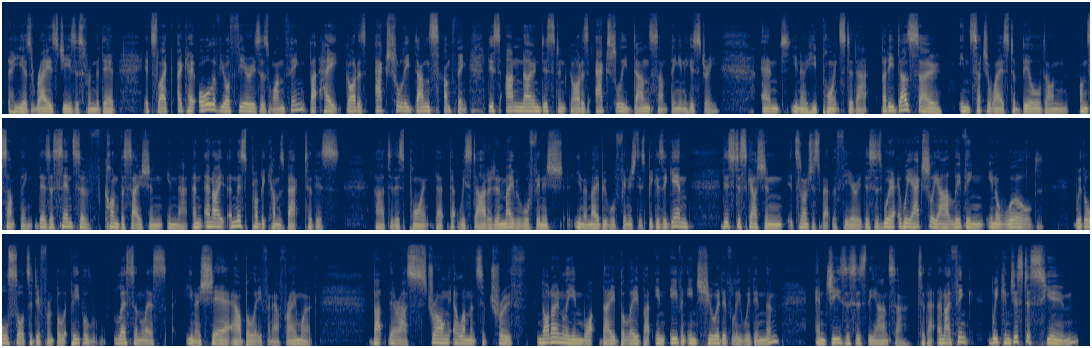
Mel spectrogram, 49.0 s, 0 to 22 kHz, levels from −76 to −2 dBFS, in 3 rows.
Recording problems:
none

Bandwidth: 14.5 kHz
